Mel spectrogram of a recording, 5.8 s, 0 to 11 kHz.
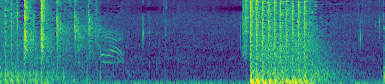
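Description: Bursts of M91 machine-gun fire in Modern Warfare, rapid automatic rattles near the start, then a long loud sustained volley after a short lull, with a voice talking over part of it.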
